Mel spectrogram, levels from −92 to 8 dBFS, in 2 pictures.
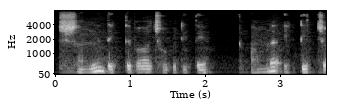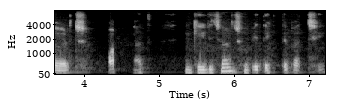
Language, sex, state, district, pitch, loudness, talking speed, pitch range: Bengali, male, West Bengal, North 24 Parganas, 125 Hz, -16 LUFS, 100 wpm, 120-135 Hz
